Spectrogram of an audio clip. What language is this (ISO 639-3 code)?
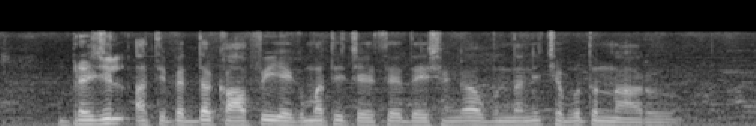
tel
